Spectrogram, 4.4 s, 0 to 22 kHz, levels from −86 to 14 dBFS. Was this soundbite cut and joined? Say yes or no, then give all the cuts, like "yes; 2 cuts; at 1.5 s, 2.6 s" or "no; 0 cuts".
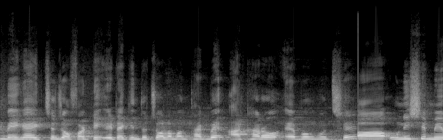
no; 0 cuts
